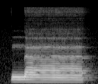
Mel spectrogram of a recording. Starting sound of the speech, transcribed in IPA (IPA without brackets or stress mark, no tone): n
